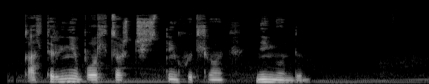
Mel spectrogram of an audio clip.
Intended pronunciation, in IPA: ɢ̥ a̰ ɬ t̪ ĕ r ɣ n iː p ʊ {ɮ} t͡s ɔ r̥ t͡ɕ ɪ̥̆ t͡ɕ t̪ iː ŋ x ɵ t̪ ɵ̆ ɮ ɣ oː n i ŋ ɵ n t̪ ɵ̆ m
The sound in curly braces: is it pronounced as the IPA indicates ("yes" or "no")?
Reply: yes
